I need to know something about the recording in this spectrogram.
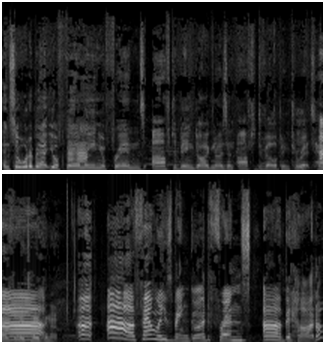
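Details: Two adults in conversation; typical speech.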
